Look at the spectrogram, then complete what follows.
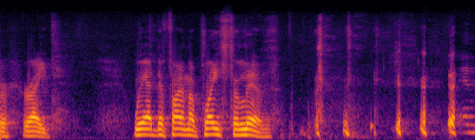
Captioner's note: laughter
